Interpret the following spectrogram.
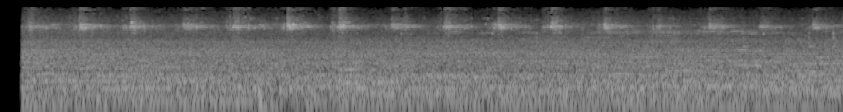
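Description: Jingling metal percussion struck in a steady beat, about two strokes a second, over a background murmur of a crowd.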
